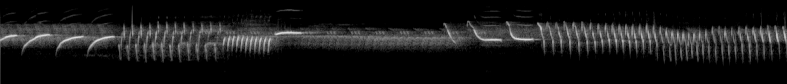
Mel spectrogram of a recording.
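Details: Gacor canary singing emotional cuit-cuit phrases, used as therapy to get silent canaries singing: curved whistled notes, then buzzy rattling trills, a steady tone, sharp falling slurs and a long rapid churring trill, all continuous and varied.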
